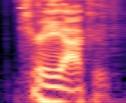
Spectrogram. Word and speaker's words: Kiriakou: Kiriakou.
